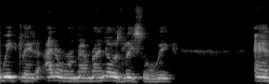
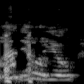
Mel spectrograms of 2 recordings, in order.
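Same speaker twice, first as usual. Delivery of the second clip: higher, put-on hello; totally different voice; 4 semitones higher, faster than usual. Actor greets casting caller, totally different voice. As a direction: lift the pitch into a polite greeting. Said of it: "it's, like, totally different".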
